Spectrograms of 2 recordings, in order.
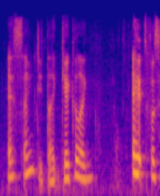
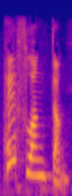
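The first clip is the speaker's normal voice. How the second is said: higher, louder screech; screeching question; 7 semitones higher, 7 dB louder, slower than usual. Acted. Monkey screeches at python and crocodile, a loud high screech. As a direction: shriek it at both of them.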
